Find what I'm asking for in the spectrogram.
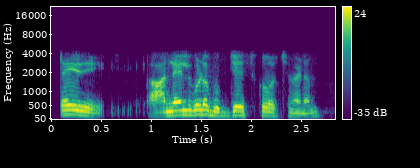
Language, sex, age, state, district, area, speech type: Telugu, male, 18-30, Telangana, Medchal, urban, conversation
